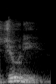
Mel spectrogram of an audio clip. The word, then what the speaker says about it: Jeudy: said my name is my last name is Judy he said during his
